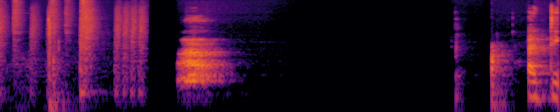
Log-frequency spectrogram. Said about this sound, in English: All right, let's see how much of Jada barking we're picking up.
